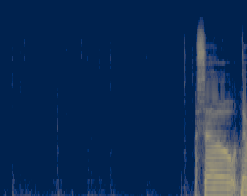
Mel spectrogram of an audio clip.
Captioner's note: typing sounds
